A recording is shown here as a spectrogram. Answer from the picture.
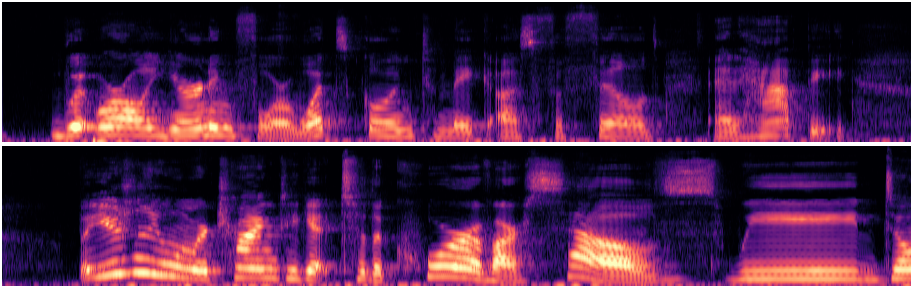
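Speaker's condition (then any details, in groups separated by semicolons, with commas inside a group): No condition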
